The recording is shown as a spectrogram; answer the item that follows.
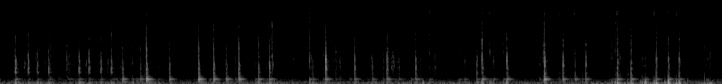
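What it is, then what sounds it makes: Plastic mechanical keyboard with silent switches. Fingertips of both hands tap quickly across a compact mechanical keyboard with black and pink plastic keycaps and silent switches. Each keystroke is a soft, muted, low thud with almost no ring, and the taps run in a steady, dense typing stream.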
